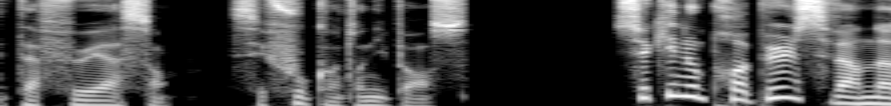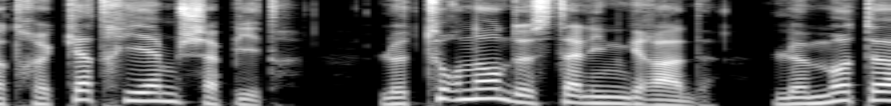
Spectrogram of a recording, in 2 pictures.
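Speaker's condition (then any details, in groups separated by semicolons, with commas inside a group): No condition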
